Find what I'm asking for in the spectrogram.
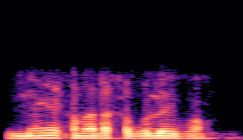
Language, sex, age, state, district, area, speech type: Assamese, male, 18-30, Assam, Lakhimpur, urban, conversation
